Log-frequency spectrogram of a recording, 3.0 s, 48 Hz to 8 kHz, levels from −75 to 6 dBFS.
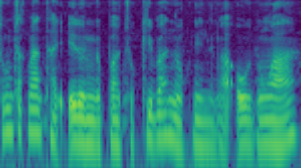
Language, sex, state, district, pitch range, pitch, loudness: Garo, male, Meghalaya, South Garo Hills, 105-125 Hz, 110 Hz, -17 LUFS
